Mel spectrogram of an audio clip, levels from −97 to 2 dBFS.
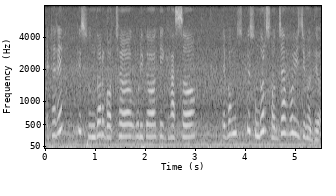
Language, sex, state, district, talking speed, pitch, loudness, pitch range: Odia, female, Odisha, Khordha, 150 wpm, 255 Hz, -15 LUFS, 245-320 Hz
